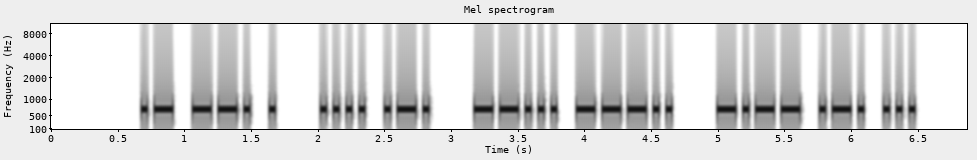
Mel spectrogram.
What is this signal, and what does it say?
Morse code, heard as a keyed tone, about 25 wpm, 700 Hz. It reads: AGE HR 78 YRS
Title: Practice QSO - Exchange 3 - More Info - 25wpm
